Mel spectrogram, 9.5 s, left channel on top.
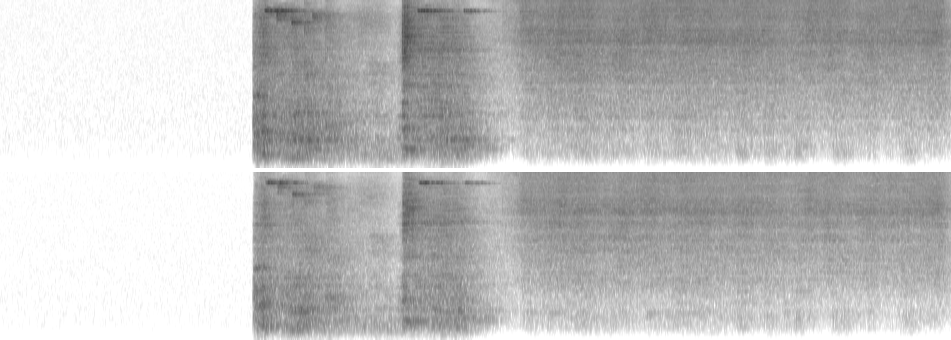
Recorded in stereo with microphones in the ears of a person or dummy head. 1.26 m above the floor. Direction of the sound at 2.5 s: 25° left (ahead or behind).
